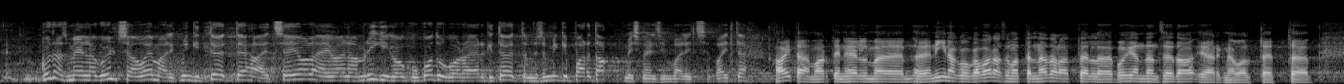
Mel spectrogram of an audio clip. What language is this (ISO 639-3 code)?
est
